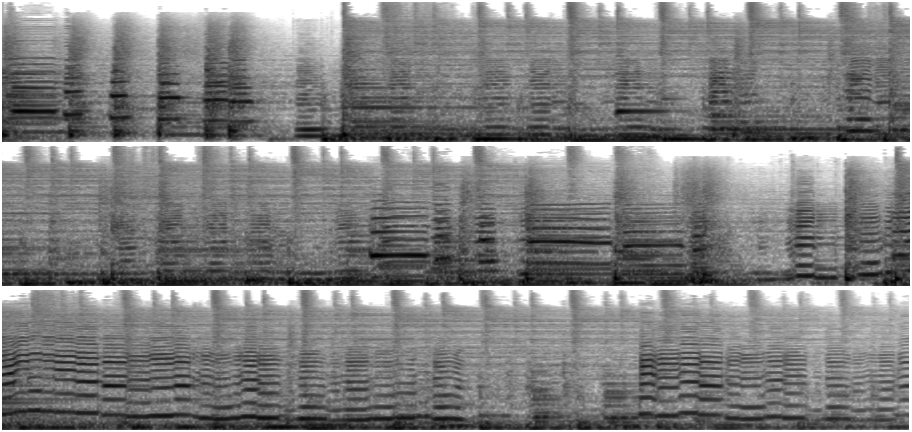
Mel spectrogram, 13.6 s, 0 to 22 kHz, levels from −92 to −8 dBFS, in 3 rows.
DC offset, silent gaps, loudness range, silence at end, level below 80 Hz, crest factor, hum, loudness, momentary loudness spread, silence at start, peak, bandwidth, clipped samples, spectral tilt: under 0.1%; none; 2 LU; 0 s; -24 dBFS; 14 dB; none; -15 LUFS; 7 LU; 0 s; 0 dBFS; over 20 kHz; under 0.1%; -5 dB/octave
